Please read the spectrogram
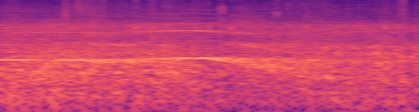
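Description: Large audience applauding after a punchline, over a thin, high, held tone that slides down in pitch about a second in.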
